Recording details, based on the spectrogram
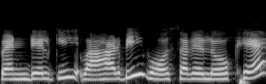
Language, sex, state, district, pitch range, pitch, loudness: Hindi, female, Bihar, Darbhanga, 240-265 Hz, 255 Hz, -14 LUFS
